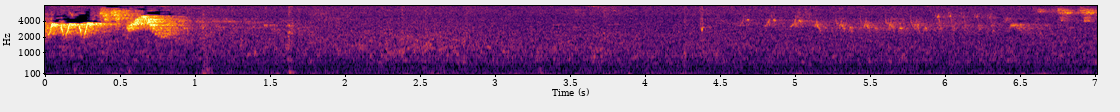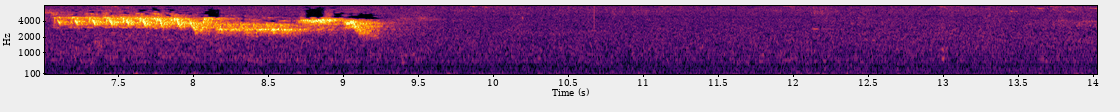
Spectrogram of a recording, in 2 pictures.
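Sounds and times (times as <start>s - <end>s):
songbird trilling: 0.0s - 1.0s
faint forest background noise: 0.0s - 14.0s.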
